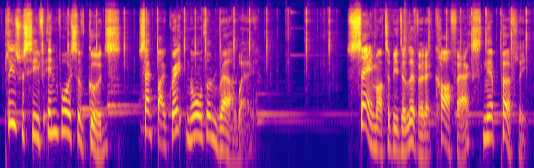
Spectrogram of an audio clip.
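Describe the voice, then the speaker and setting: A formal Victorian solicitor, dictates a letter in a radio play. The delivery is clipped and officious, with pitch that swings up and down, over faint music. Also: male voice. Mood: businesslike. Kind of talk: dramatic audio drama letter reading.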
